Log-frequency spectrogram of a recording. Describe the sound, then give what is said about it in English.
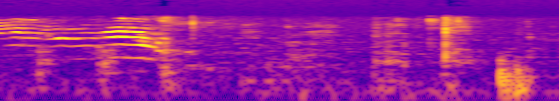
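A cat meows in one drawn-out, wavering call near the start, followed by softer, scattered noises and a brief low thump. “What was that sound, speaking of ghosts? That's the cat being obnoxious.”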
